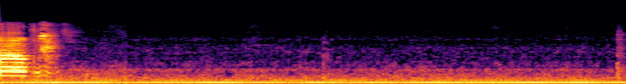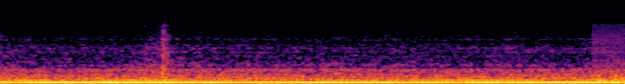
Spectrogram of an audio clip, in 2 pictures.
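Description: A steady low hum with a faint hiss behind it and two faint clicks past the middle. No animal call is heard.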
